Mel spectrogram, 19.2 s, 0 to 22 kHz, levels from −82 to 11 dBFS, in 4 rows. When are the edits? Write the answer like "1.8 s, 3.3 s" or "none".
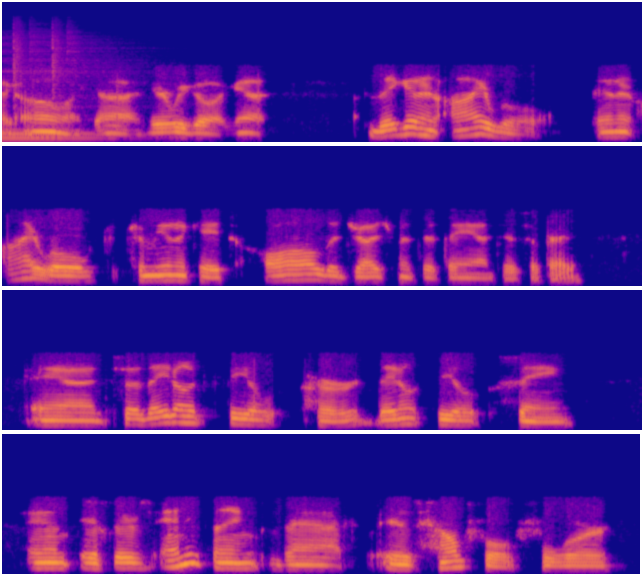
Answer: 5.6 s, 9.7 s, 14.6 s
